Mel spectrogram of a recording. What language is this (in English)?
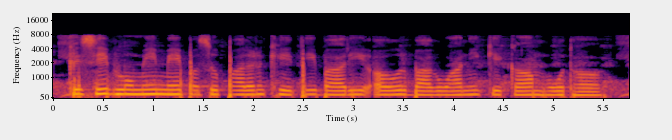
Bhojpuri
